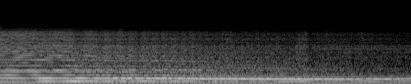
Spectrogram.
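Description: Music: a distorted electric guitar holding a long sustained chord that slowly rings out, its upper tones gradually dying away.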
